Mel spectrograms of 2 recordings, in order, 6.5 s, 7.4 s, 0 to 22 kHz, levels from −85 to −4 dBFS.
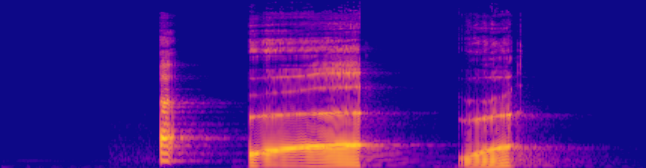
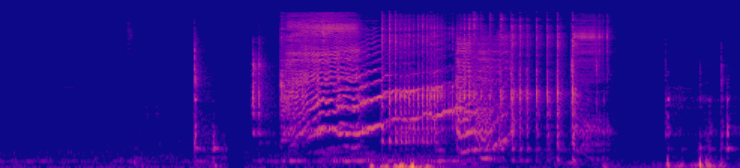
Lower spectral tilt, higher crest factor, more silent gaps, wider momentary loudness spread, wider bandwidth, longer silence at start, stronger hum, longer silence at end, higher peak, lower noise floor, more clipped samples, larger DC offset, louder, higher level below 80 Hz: first, -4.5 dB/octave vs -1 dB/octave; about the same, 22 dB vs 24 dB; neither; first, 16 LU vs 13 LU; about the same, 18 kHz vs 16.5 kHz; first, 1.6 s vs 1.3 s; neither; first, 1.25 s vs 0.05 s; first, -2 dBFS vs -18 dBFS; first, -79 dBFS vs -74 dBFS; neither; neither; first, -19 LUFS vs -38 LUFS; first, -40 dBFS vs -48 dBFS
